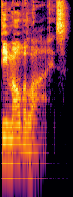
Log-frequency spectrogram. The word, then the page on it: demobilize: American English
